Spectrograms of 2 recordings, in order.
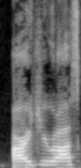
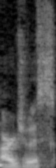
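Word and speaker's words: Argyros: Arjos College of Business and Equities. Ar like aruous like exactly pronounced arduous like difficult arguous.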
